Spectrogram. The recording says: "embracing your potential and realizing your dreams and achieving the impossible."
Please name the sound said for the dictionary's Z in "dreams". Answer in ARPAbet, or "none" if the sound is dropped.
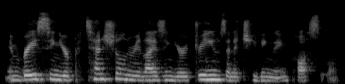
Z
